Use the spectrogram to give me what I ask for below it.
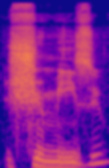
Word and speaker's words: Shimizu: Can never pronounce it. Shimizu.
